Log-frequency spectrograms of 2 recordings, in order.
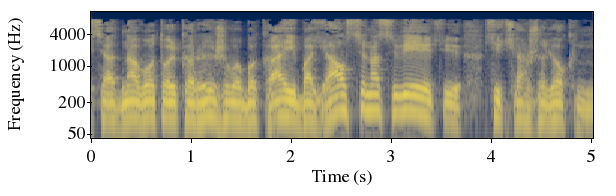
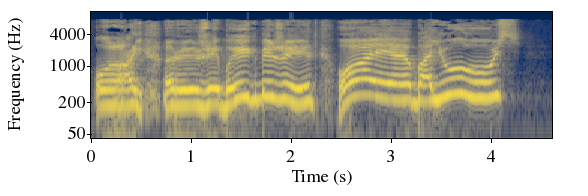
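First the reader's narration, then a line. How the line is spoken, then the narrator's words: Feigned frightened shout. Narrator (Russian): Нарочно испугался и закричал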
